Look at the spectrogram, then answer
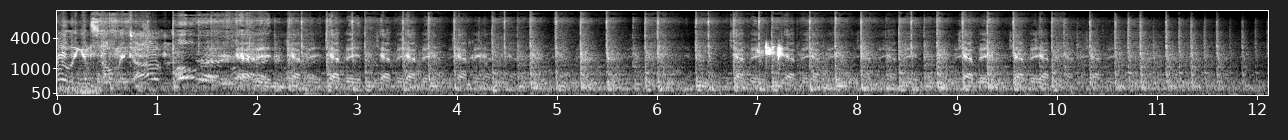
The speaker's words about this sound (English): I swear to God, you spent all this time making one goddamn song to be played as a sound cue.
